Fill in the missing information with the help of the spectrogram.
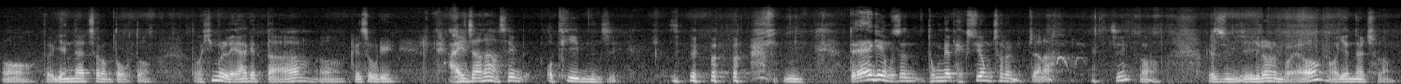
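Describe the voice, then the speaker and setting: Speaking at a moderate pace in a gravelly, medium-pitched voice, a middle-aged man runs a reading lesson in a blackboard classroom. He drills the students step by step, animatedly directing them on what to underline and circle. There is slight background noise in this classroom lecture.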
